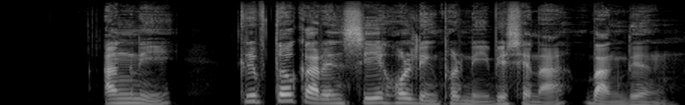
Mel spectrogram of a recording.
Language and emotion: Bodo, happy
